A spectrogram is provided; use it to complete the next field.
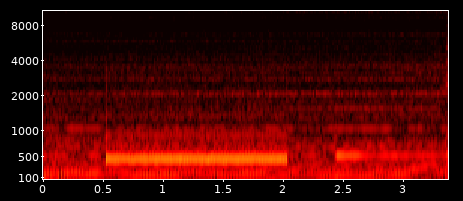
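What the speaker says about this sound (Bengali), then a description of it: "তারপর রবি কাকাকে ফোন করলো।" A single long electronic phone tone sounds for about a second and a half, then a brief second beep follows over a quiet background hum.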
